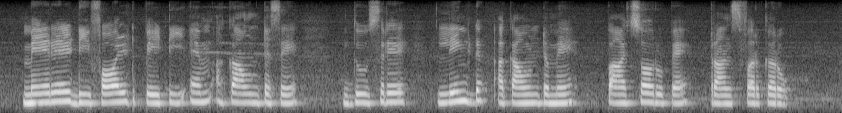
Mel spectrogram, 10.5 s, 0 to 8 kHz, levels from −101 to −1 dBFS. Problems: constant background noise, low volume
